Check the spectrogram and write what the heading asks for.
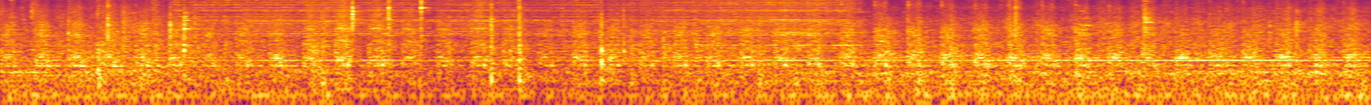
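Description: Power forging hammer pounding a red-hot axe-head blank on its die in rapid, repeated blows, over the steady hum of the machine.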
